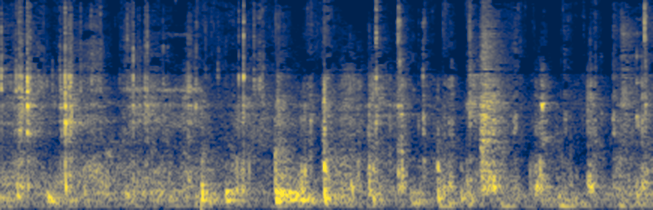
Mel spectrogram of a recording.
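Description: Close-miked chewing of a mouthful of dhido and chicken: soft, wet mouth clicks and smacks at an irregular pace.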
